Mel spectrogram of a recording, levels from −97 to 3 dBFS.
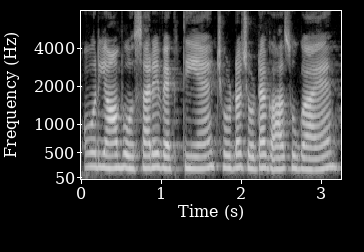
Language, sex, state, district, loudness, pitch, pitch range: Hindi, female, Uttar Pradesh, Shamli, -17 LUFS, 225 Hz, 215-230 Hz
